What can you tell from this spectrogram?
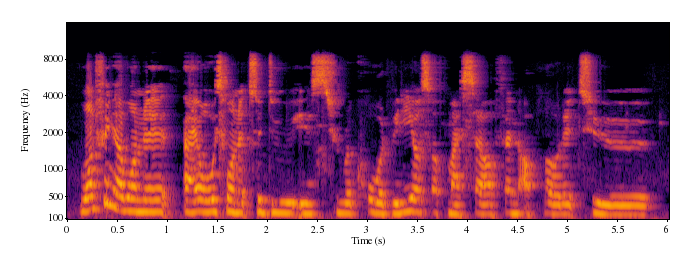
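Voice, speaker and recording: Through noticeable background noise, a woman's voice comes across with fairly even intonation. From Germany. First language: German. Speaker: language learner giving testimonial. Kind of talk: testimony. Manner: frequent hesitations (um, uh).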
